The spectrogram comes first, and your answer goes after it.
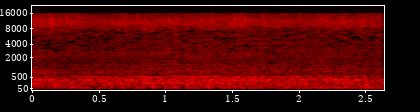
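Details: Honey bees at an open hive in an apiary kept on 4.9 mm small-cell comb, with very strong colonies near the end of the season; a dense, steady low hum of many bees fills the whole stretch without a break.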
